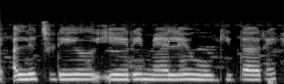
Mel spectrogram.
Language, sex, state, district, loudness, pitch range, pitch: Kannada, female, Karnataka, Bidar, -14 LUFS, 225-235 Hz, 230 Hz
